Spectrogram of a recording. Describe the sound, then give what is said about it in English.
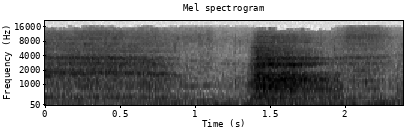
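A single deep breath drawn in during a prayer at a church service, a short, soft rush of inhaled air, faint and alone over quiet background hiss. “Take a deep breath.”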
